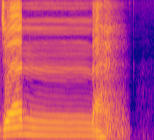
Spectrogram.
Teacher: dirubah menjadi huruf ha sukun, maka menjadi jannah. Bukan jannat, tapi jannah. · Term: ta marbutah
